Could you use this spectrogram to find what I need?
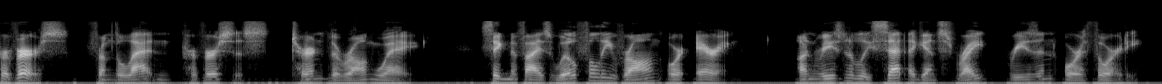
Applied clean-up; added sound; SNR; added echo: none; none; none; none.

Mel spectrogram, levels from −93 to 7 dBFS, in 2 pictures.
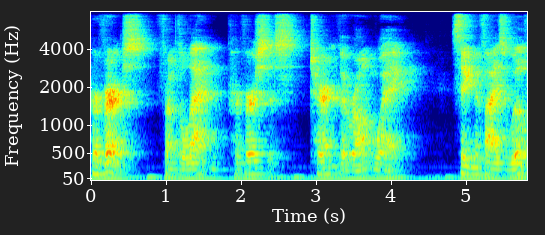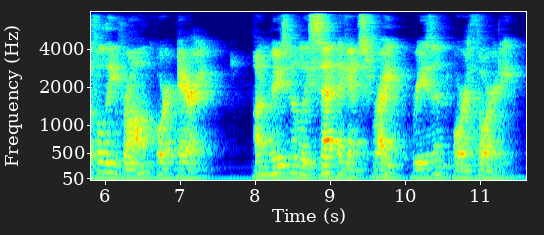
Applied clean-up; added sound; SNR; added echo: none; none; none; reverberation time 0.6 s.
